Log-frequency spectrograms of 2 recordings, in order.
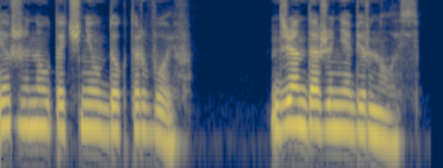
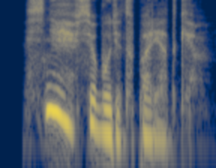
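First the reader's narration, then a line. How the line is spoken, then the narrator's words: Sighed. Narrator (Russian): вздохнула Джен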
